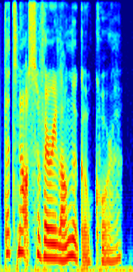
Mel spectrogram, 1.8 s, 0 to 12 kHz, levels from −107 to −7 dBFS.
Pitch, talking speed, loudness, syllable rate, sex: 190 Hz, 235 wpm, -19 LUFS, 6.6 syllables/s, female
